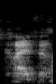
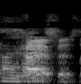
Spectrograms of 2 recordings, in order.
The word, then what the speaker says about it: Caiaphas: Caiaphas. – Caiaphas, the high priest, had advised the Jews that it would be expedient that one man die for the people.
